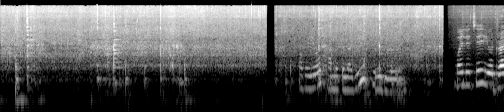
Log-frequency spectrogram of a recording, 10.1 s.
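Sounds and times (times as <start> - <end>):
food sizzling in a pan: 0.0 - 10.0
metal spoon clinking on pan: 1.8 - 2.6.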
